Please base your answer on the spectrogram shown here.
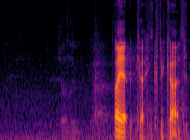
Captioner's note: voiceover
